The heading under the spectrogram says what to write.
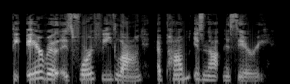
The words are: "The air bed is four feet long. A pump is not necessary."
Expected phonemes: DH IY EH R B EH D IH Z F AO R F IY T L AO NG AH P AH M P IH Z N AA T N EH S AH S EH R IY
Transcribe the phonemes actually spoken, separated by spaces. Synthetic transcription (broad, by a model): DH IY EH R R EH IH Z F AO R F IY T L AO NG AH P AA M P IH Z N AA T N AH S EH R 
